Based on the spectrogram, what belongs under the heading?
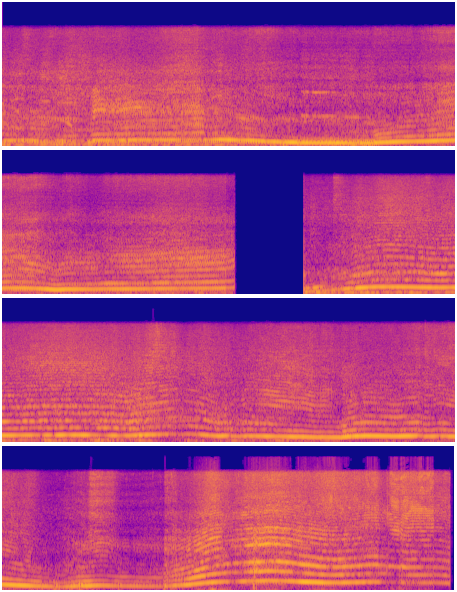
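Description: Rally car engine revving hard, its pitch repeatedly rising and falling as it accelerates and lifts off, with a short break about seven seconds in.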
